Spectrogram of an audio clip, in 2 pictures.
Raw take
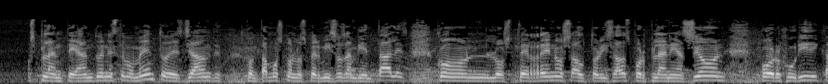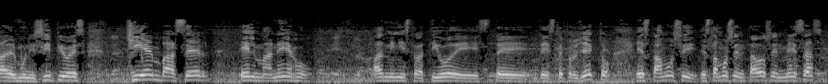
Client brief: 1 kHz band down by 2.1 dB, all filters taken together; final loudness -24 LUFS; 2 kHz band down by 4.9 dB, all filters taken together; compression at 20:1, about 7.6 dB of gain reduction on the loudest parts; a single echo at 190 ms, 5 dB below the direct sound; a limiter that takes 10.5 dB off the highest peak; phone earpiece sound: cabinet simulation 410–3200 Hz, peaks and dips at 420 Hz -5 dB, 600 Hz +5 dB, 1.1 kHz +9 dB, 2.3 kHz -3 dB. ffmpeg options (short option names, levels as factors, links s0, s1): -af "equalizer=f=1000:t=o:g=-6.5,equalizer=f=2000:t=o:g=-3.5,acompressor=threshold=0.112:ratio=20,alimiter=limit=0.0891:level=0:latency=1,highpass=410,equalizer=f=420:t=q:w=4:g=-5,equalizer=f=600:t=q:w=4:g=5,equalizer=f=1100:t=q:w=4:g=9,equalizer=f=2300:t=q:w=4:g=-3,lowpass=f=3200:w=0.5412,lowpass=f=3200:w=1.3066,aecho=1:1:190:0.562,volume=2.51"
